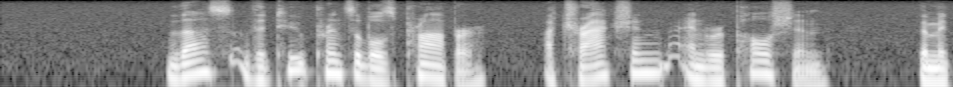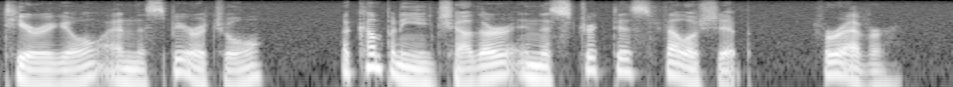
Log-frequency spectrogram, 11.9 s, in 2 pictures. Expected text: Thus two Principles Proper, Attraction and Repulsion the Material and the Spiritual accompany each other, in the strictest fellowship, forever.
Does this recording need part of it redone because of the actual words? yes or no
yes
